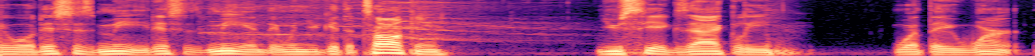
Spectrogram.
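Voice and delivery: ordinary delivery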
